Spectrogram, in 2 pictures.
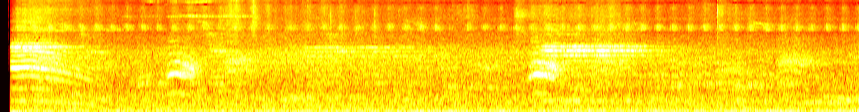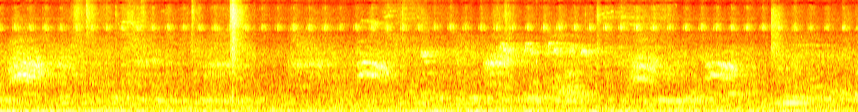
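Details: Domestic cat meowing repeatedly, short harmonic mewing calls recurring every few seconds over a steady low rumbling background noise.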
